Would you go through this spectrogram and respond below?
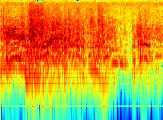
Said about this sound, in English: I think the door is locked, Mr. Dillon. Stand back a little. I'll kick it open.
